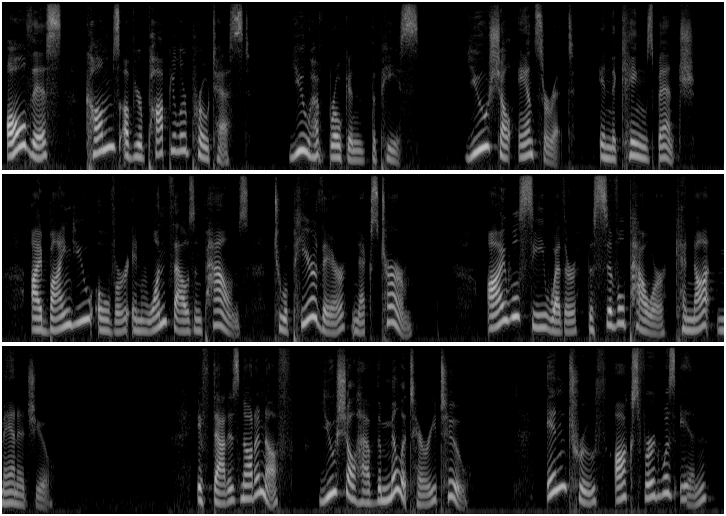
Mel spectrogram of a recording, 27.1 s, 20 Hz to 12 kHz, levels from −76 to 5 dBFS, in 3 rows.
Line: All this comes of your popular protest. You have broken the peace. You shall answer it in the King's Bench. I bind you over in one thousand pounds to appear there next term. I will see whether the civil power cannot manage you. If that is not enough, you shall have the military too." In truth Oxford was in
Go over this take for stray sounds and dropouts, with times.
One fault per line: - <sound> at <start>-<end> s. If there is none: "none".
none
